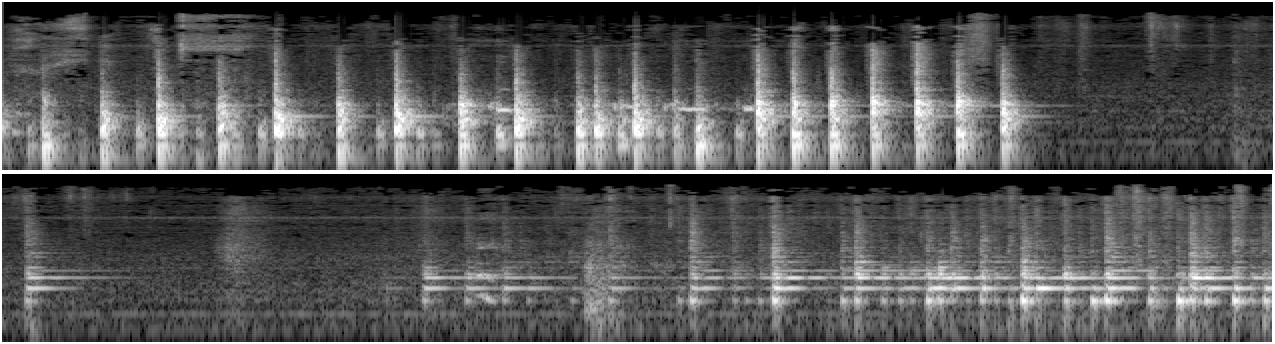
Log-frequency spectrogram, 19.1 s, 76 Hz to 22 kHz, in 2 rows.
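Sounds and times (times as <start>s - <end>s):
sharp ringing percussive knocks: 0.3s - 7.8s, 9.7s - 10.5s, 12.5s - 19.0s.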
